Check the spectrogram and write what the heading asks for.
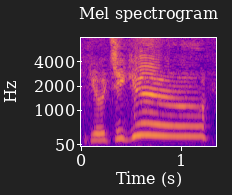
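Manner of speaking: high, drawn-out coochy-coo; tickling coo. Acted. Joker tickling with a pun on a fashion brand, drawn-out tickling coo. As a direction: stretch it out high, as if tickling someone. Tickling baby-talk punchline.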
